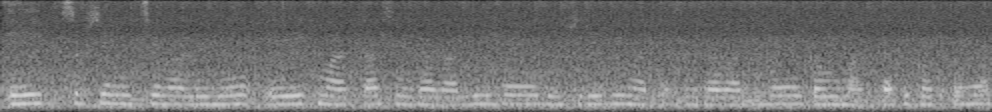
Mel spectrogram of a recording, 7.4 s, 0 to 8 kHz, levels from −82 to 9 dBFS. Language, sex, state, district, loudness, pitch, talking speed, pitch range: Hindi, female, Haryana, Charkhi Dadri, -15 LUFS, 220 Hz, 155 wpm, 210-230 Hz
